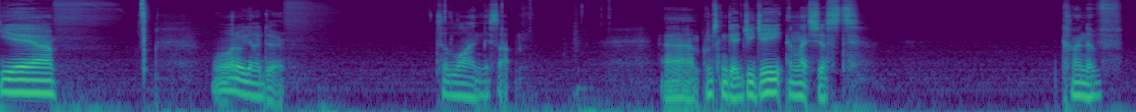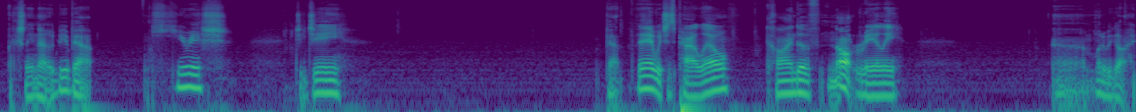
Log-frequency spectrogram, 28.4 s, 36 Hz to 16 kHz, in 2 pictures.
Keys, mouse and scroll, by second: 6.7 right click, 7.7 right click, 9.0 g, 16.9 right click, 17.9 g, 22.3 middle click, 22.6-22.9 scroll down 1, 22.9 a, 23.1-24.2 middle drag, 24.2-24.5 scroll up 1, 24.5-27.5 middle drag, 27.5 a, 28.2 z.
